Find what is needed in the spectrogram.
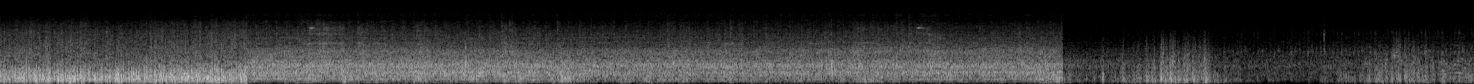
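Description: Steady rumbling rush of a vehicle driving at speed over a desert road, with wind noise on the microphone. About ten and a half seconds in it cuts off abruptly to a much quieter background.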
